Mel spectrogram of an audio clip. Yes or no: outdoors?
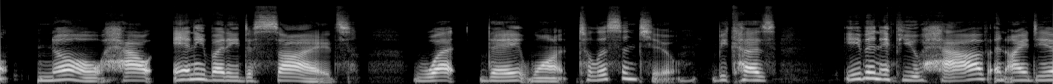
yes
